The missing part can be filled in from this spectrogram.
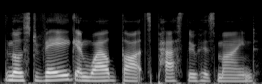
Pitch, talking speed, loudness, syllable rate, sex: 175 Hz, 230 wpm, -17 LUFS, 4.8 syllables/s, female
